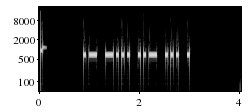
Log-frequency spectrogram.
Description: Morse code, heard as a keyed tone, about 22 wpm, 700 Hz. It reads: ABUSE
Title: Sentences from Top 1300 Words - New Word Drill - 22wpm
